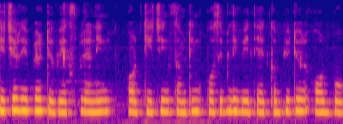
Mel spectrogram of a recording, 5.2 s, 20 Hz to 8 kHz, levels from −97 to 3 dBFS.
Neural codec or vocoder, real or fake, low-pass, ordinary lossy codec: none; real; 7.2 kHz; MP3, 64 kbps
